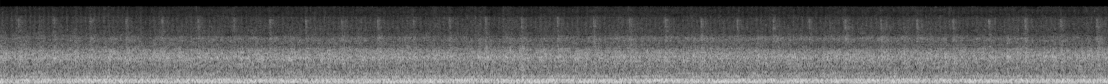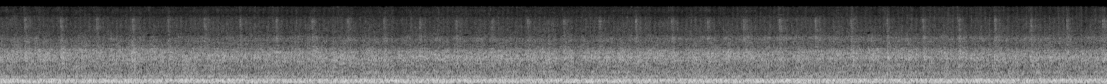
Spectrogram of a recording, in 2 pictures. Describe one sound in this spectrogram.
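A combine harvester engine drones loudly and steadily.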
